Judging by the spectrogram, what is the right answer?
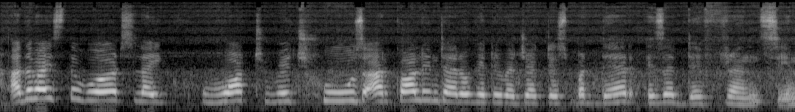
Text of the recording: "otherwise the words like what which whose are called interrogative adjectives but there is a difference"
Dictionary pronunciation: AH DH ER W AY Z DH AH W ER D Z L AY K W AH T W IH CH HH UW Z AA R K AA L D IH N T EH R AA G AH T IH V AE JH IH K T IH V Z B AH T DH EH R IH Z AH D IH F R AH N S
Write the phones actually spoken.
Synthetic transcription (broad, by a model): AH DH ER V AY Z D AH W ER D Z L AY K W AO T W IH CH HH UW Z AA R K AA L IH N T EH R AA G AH T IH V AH JH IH K T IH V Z B AH T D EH R IH Z AH D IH F R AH N S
